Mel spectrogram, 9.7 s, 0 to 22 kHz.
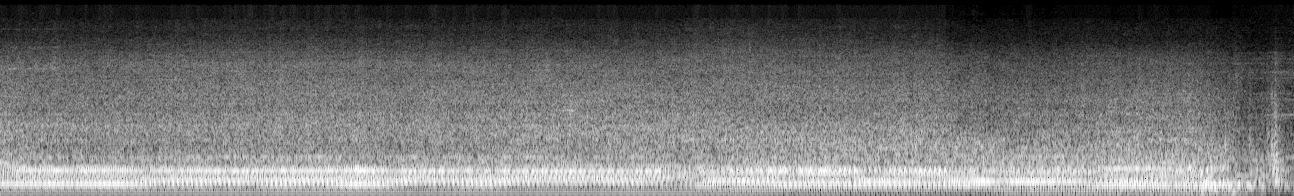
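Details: Freshly assembled Honda K20 engine in a 244 GTK time attack Ferrari, first run: a steady, even idle with a smooth, settled tone and no knocks or misses, then it shuts off cleanly.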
